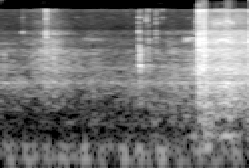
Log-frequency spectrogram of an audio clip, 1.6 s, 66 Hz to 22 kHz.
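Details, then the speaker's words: Maruti Suzuki Swift Dzire ZDi diesel knocking roughly for about 3 seconds on starting then stopping, caused by a swollen, cut O-ring at the fuel filter's fuel temperature sensor coupler. "तो देख सकते हैं जैसे हम लोग start करते हैं अजीबोगरीब साउंड आती है। चल तो मार, सेल्फ मार, चल। ये देख सकते हैं बस एक दो बार आवाज़ आती है"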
